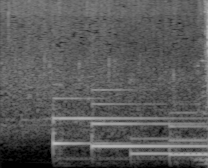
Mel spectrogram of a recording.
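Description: Opening of a worship song: a soft hiss, then about half a second in a keyboard starts playing single held notes. There are four of them, each starting lower than the one before.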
